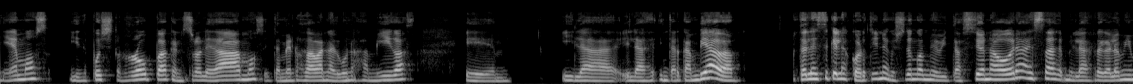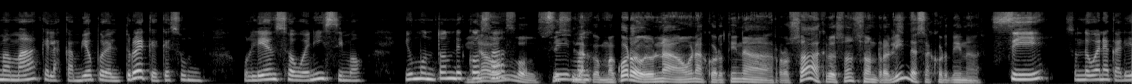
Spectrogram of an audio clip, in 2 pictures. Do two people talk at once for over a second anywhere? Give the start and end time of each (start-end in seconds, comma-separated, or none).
16.0-17.3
